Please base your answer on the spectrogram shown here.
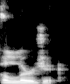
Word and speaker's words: allergic: Allergic is three syllables. Allergic. The stress is on the second syllable. Allergic. Allergic. Here the al is not pronounced all but pronounced uh like in cup and up because it's not stressed.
